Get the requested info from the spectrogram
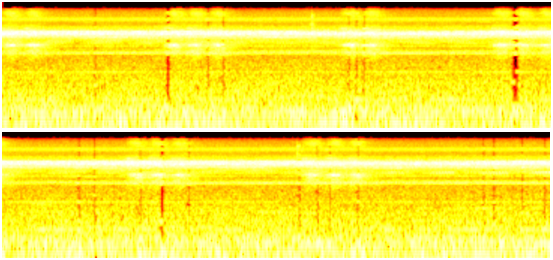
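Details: Crickets chirping in the dark just after a rain shower, with a continuous piercing trill and clusters of quick pulsed chirps every one and a half seconds or so.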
